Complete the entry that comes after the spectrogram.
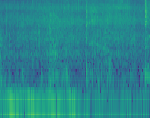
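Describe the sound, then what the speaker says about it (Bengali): Ginger and green chilies fry in a pan, giving a steady bright sizzle with a few sharp clicks of stirring, close and loud with no voices. "এরপরে আদা দিয়ে দিচ্ছি আদা আর কাঁচা লঙ্কা এখন ভালো করে ভেজে নেব"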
